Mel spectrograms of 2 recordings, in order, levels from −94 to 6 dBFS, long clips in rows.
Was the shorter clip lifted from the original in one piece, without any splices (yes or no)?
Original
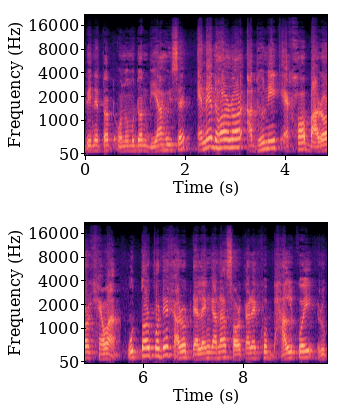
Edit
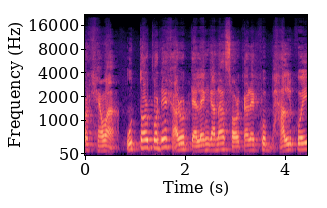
yes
